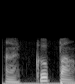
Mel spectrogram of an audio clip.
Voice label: "copain", French pronunciation

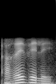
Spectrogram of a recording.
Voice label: "reveler", French pronunciation

